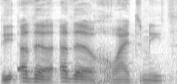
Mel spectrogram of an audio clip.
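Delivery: French-sounding voice. Trying to quote Austin Powers' Fat Bastard: French accent. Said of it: "why is it French now?".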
